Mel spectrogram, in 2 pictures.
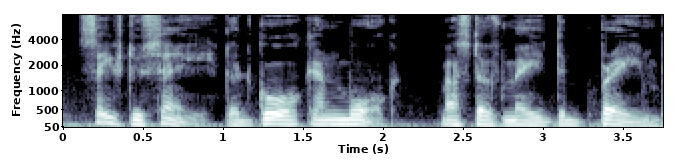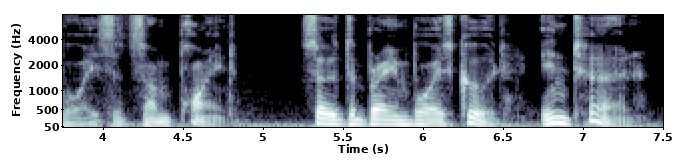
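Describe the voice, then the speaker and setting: A man giving a measured, dramatic scripted narration of a fictional history. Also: deep voice, dark tone, slightly rough. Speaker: lore narrator.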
